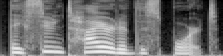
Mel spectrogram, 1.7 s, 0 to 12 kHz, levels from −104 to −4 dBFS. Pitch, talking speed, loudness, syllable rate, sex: 235 Hz, 215 wpm, -17 LUFS, 4.8 syllables/s, female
